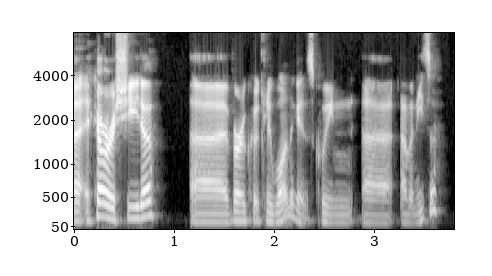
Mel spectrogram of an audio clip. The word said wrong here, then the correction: Aminata: Is that is that how you say it? I think it's Aminata.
